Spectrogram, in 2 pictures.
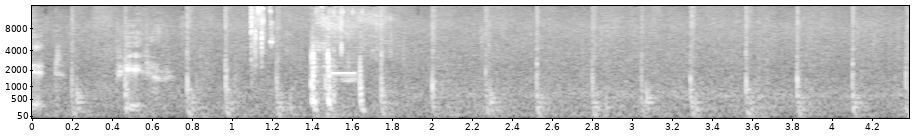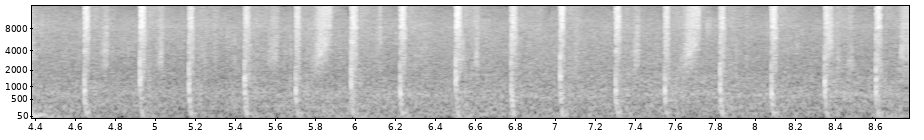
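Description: Quick footsteps patter steadily on a hard surface.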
